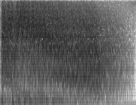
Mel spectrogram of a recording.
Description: cry_not_zoroark.aif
